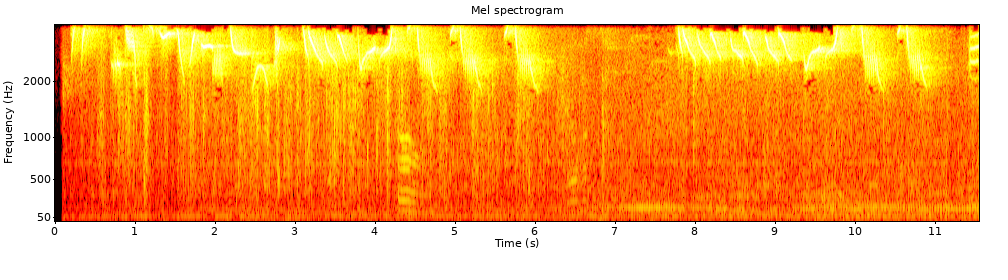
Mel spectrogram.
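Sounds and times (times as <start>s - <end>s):
Oriental magpie-robin singing: 0.1s - 11.5s.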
